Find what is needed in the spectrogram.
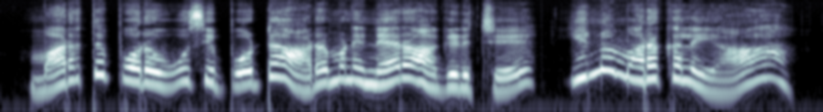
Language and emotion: Tamil, surprised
